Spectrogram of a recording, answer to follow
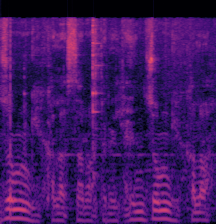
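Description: A man talking, with a few light clinks of chopsticks against a steel hot pot, about a second in and again halfway through.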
